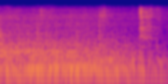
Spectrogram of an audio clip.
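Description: A sliding blackboard panel being moved along its track: a rolling rumble with a few light knocks that cuts off near the end.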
